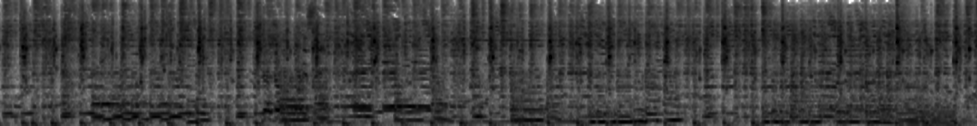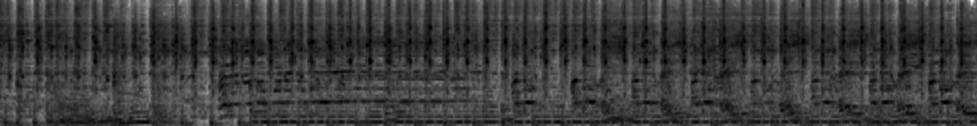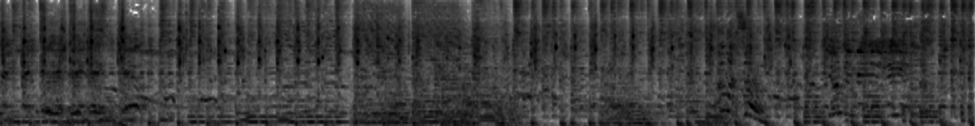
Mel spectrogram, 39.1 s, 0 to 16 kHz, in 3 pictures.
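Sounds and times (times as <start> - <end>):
amplified band music: 0.0 - 39.0
bamboo sticks clacking: 0.2 - 39.0.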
